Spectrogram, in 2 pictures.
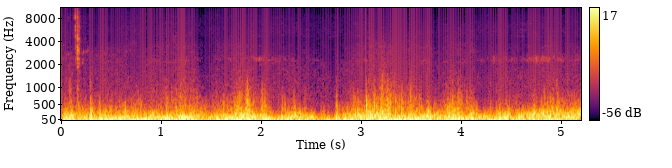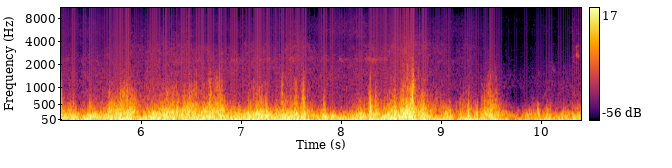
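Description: Strong wind buffeting the microphone: a loud, uneven, low rumble.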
